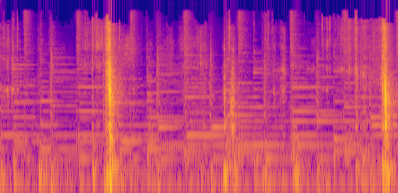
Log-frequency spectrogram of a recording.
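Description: A crinkle-cut knife slicing through raw potatoes and hitting the cutting board: two sharp knocks, about a second in and near the end, with lighter taps between. Background music plays underneath.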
